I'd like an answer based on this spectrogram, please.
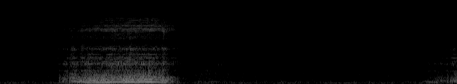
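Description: One loud, rough snore, a quiet pause, then the start of the next snore. Snoring.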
